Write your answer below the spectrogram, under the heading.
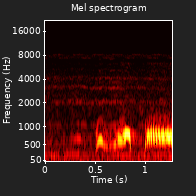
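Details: A spotted dove lure call aimed at wild birds: one short phrase of a quick lead note, a rising coo and the start of a long level final note.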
